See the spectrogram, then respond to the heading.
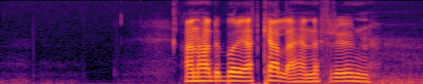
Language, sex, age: Swedish, male, 31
